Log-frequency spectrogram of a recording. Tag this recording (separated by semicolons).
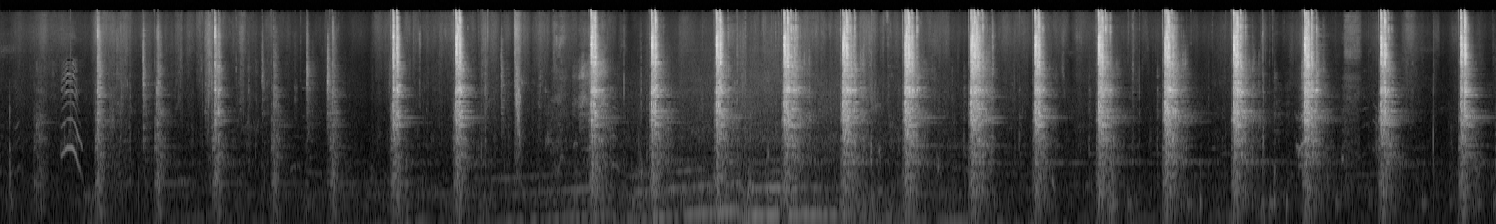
field-recording; Paris; snaps; sonic; TCR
